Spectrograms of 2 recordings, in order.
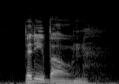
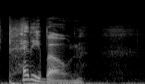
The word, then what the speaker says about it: Pettibone: with them named Brittany Biddy bone see if I'm pronouncing that right I always say bitty bow it's Pettibone it's not Biddy bones or brittle bone it's Pettibone and Brittany Pettibone is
